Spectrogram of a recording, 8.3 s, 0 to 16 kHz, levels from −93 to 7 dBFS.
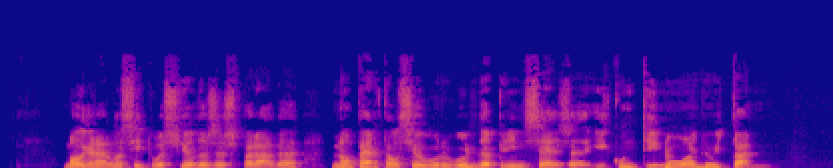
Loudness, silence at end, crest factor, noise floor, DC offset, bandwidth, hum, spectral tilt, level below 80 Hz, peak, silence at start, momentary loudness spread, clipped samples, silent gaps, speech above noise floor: -28 LUFS; 0.7 s; 18 dB; -77 dBFS; under 0.1%; 11 kHz; none; -5.5 dB/octave; -82 dBFS; -10 dBFS; 0.65 s; 7 LU; under 0.1%; none; 50 dB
